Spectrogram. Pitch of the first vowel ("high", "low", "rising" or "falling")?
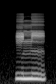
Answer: low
